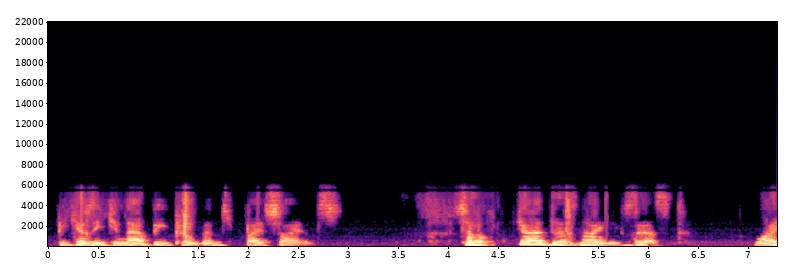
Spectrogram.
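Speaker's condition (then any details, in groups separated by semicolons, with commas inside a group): Cerebral palsy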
